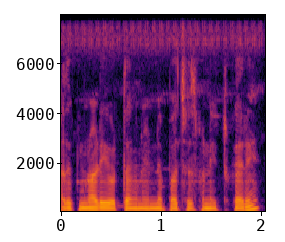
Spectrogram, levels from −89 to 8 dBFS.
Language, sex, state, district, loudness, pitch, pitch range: Tamil, male, Tamil Nadu, Nilgiris, -19 LUFS, 95 Hz, 90-100 Hz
